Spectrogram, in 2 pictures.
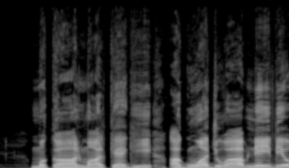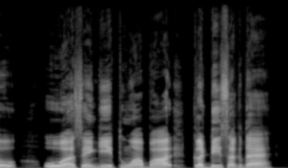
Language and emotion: Dogri, fearful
